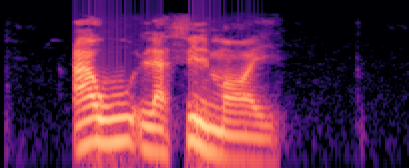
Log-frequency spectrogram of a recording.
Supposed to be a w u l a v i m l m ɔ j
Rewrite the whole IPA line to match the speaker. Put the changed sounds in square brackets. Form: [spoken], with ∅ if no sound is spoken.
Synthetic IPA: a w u l a [f] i [∅] l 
